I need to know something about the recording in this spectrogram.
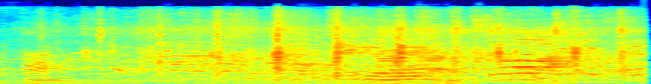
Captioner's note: audience applauding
